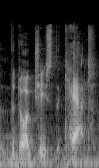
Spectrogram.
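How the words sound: The word cat is stressed. It was the cat, not something else, that got chased. "by emphasizing cat"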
